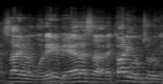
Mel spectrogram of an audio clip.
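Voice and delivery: low, soft mock pleading; mimicked meek excuse. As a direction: imitate a trainee making excuses, hushed and low. Mimics trainee's excuse asking for recording.

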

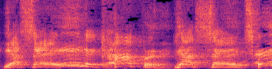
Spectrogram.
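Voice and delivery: high, insistent cross yell; grumpy shout. A narrator's reading. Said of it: "råbte Rumle surt". (råber surt)

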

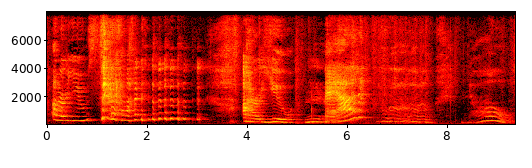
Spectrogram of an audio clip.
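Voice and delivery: slow, drawn-out questions with a laugh; exaggerated teacher voice. Shown as a demonstration. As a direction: overact each feeling for a small child. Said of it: "right, I say".

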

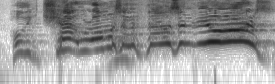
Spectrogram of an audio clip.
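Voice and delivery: high, very loud hype scream; real over-the-top streamer excitement; excited shout. Real, not acted. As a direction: scream the milestone news to the stream. Livestream nearing viewer milestone.

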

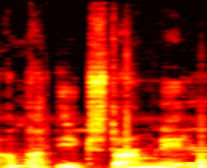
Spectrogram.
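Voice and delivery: ordinary talk, nothing marked

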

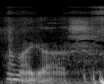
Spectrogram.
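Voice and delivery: ordinary talk, nothing marked

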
